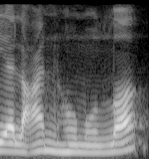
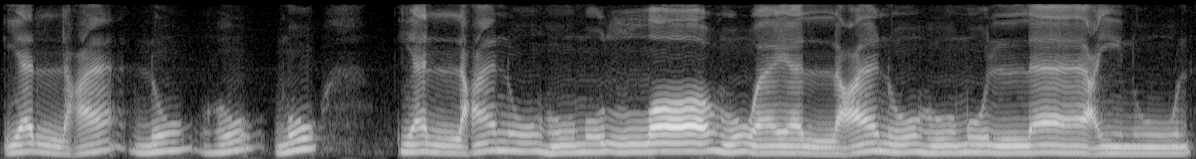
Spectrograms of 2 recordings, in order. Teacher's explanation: الصواب هو أن يكون هناك ضم كامل بزمن حركة تامة لحرف النون · Shown in: second take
